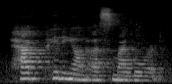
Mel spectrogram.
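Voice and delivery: ordinary delivery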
